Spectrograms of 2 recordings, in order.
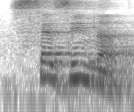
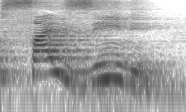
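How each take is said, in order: First: The word is said in a French way. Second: The word is said in a non-French way. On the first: The speaker calls it right. "a pronúncia em francês é Cesina, essa é a pronúncia correta" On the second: The speaker calls it wrong. "o pessoal fala muito Saizine"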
